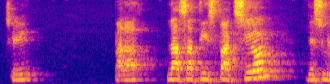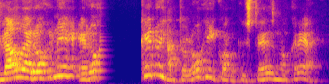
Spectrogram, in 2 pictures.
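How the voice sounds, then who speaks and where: A man giving a university lecture, lively, acting out little scenes and asking the class if they follow. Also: sits high, normal speed, roomy sound. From Colombia. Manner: animated, acts out little scenes and asks the class for agreement.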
